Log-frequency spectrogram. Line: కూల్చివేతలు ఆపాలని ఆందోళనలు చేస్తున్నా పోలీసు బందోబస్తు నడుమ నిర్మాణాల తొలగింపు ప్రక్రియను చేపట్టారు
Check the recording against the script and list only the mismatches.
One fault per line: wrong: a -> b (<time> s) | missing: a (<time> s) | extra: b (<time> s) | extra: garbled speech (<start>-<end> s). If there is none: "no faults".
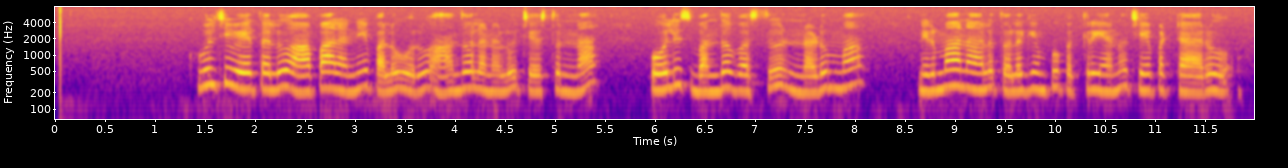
extra: పలువురు (3.2 s)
